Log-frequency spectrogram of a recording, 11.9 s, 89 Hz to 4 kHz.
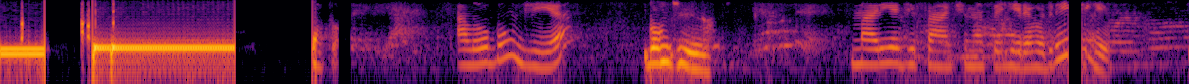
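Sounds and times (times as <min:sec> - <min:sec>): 
telephone call transfer tone: 0:00.0 - 0:02.4
speech: 0:04.7 - 0:05.8, 0:06.4 - 0:07.2, 0:08.5 - 0:11.2.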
